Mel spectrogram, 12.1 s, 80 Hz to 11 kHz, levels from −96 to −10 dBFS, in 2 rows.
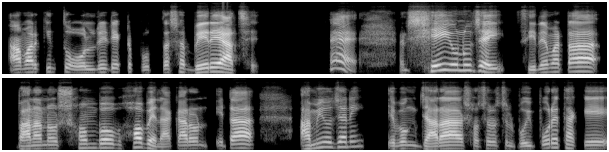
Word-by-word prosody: আমার 170 Hz, +3 st, +1 dB
কিন্তু 185 Hz, -2 st, -13 dB
আলরেডি 155 Hz, +4 st, -5 dB
একটা -, -, -15 dB
প্রত্যাশা 160 Hz, +5 st, -8 dB
বেড়ে 180 Hz, +4 st, +8 dB
আছে। 475 Hz, -, -7 dB, 0.8 s
হ্যাঁ, -, -, 0 dB, 0.7 s
সেই 230 Hz, +4 st, +6 dB
অনুযায়ী 245 Hz, -8 st, +3 dB, 0.3 s
সিনেমাটা 175 Hz, +7 st, -1 dB, 0.5 s
বানানো 150 Hz, +4 st, 0 dB, 0.2 s
সম্ভব 185 Hz, +1 st, -4 dB, 0.2 s
হবে 210 Hz, 0 st, +2 dB
না। 115 Hz, -, -1 dB
কারণ 155 Hz, +1 st, -1 dB, 0.2 s
এটা 175 Hz, +4 st, +2 dB, 0.7 s
আমিও 205 Hz, +8 st, -5 dB
জানি 225 Hz, +1 st, -4 dB, 0.4 s
এবং 155 Hz, +3 st, -8 dB, 0.2 s
যারা 135 Hz, +4 st, +4 dB, 0.2 s
সচরাচর 145 Hz, +1 st, -12 dB
বই 135 Hz, +1 st, -8 dB
পড়ে 190 Hz, +3 st, -2 dB
থাকে 155 Hz, -1 st, -3 dB
165 Hz, 125 wpm, -24 LUFS, 150-185 Hz, 0.8 s, বেড়ে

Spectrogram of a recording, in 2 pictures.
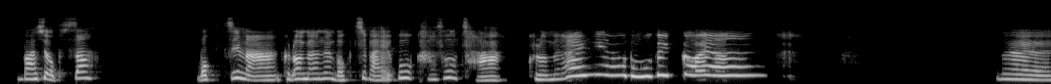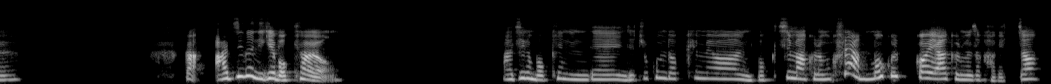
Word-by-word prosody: "맛이 250 Hz, +1 st, +3 dB
없어? 290 Hz, 0 st, +1 dB, 1.0 s
먹지 215 Hz, +8 st, -1 dB
마. 200 Hz, -4 st, +5 dB
그러면은 255 Hz, +2 st, +2 dB
먹지 200 Hz, +8 st, -4 dB
말고 285 Hz, +8 st, -1 dB
가서 290 Hz, +6 st, -4 dB
자." 185 Hz, -4 st, +1 dB, 0.3 s
그러면 225 Hz, +2 st, -2 dB
"아니야 425 Hz, +3 st, +2 dB
먹을 395 Hz, +3 st, +4 dB
거야." 420 Hz, -1 st, +3 dB, 2.3 s
네. 220 Hz, -3 st, -2 dB, 1.7 s
그니까 -, -, +1 dB
아직은 300 Hz, +6 st, +3 dB
이게 270 Hz, +2 st, +3 dB
먹혀요. 200 Hz, +1 st, +2 dB, 1.6 s
아직은 240 Hz, +4 st, -1 dB
먹히는데 225 Hz, 0 st, -4 dB
인제 205 Hz, 0 st, -5 dB
쪼끔 280 Hz, +5 st, -7 dB
더 260 Hz, -1 st, -7 dB
크면 250 Hz, -7 st, -5 dB
"먹지마." 245 Hz, +6 st, -2 dB
그럼 235 Hz, -1 st, -4 dB
"그래 -, -, -5 dB
안 240 Hz, -2 st, -1 dB
먹을 380 Hz, -, 0 dB
거야." 270 Hz, -3 st, +3 dB
그러면서 215 Hz, -4 st, -5 dB
가겠죠. 195 Hz, +8 st, -4 dB
250 Hz, 210 characters per minute, -21 LUFS, 220-300 Hz, 2.3 s, 마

